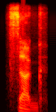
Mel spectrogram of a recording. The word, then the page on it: thug: British English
